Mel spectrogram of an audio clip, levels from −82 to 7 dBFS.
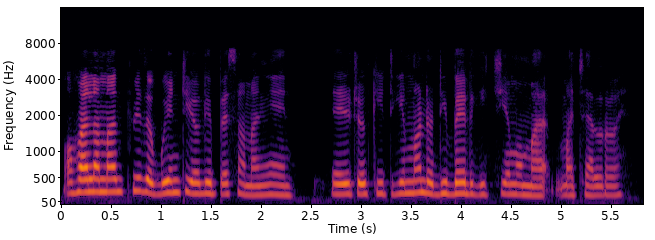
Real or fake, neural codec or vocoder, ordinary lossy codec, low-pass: fake; codec, 16 kHz, 2 kbps, X-Codec, HuBERT features, trained on balanced general audio; AAC, 48 kbps; 7.2 kHz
